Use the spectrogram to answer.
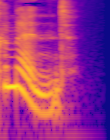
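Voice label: "commend", English, British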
